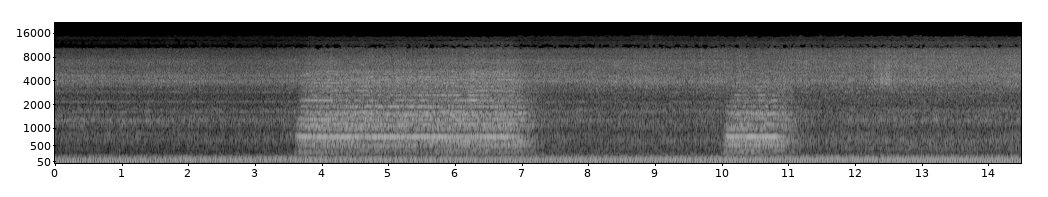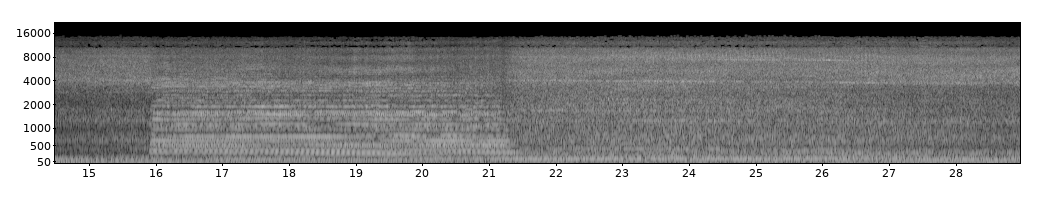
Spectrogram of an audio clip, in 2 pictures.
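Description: Kansas City Southern diesel locomotives laboring up a grade with a heavy grain train, their engines a steady low rumble, while the multi-chime air horn sounds three times: a long blast, a short one, then a long one. Near the end the rumble grows as the locomotives and grain hopper cars roll past close by.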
